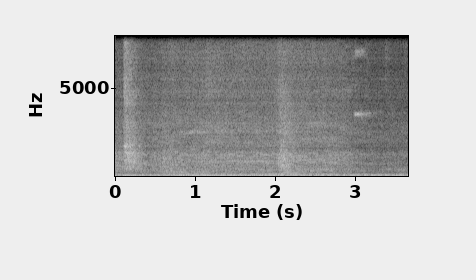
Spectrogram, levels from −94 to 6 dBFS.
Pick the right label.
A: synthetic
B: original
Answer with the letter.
A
